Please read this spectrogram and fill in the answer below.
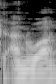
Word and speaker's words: Anois: It's called Anish, which is spelled Anois, kind of like Anwa nearly.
